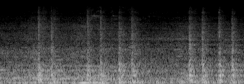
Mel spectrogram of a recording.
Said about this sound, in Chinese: 他搬张小椅子坐在家门口猜火车，远远的听见车轮摩擦铁轨的声音。福龙虽然没有坐过火车，但是一听声音就知道橘色的火车来了。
